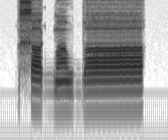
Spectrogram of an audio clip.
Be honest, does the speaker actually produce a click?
no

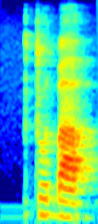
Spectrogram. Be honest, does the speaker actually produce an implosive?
yes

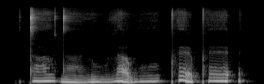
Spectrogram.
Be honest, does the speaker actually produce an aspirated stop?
yes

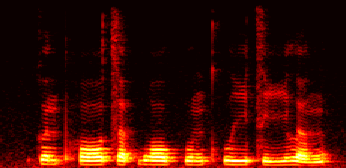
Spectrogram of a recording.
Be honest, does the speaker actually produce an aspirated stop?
yes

